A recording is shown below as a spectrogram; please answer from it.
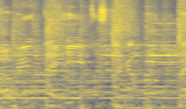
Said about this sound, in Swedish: Vi får köra det korta, korta Ja. introt, korta punknyheter. Introt som låter så här.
